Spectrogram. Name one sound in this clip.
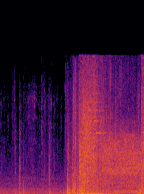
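A sword clashes against a shield.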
